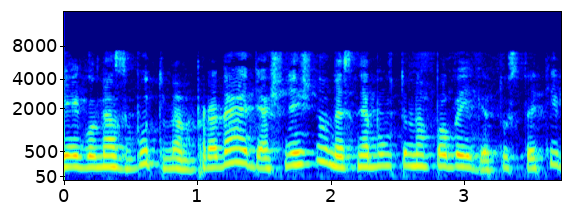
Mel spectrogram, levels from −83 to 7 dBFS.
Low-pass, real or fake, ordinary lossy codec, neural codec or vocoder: 7.2 kHz; fake; MP3, 48 kbps; codec, 16 kHz, 16 kbps, FreqCodec, smaller model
